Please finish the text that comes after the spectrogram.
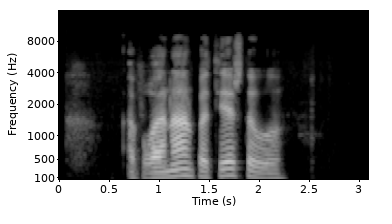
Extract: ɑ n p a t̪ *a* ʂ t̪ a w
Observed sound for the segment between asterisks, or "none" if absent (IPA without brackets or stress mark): e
